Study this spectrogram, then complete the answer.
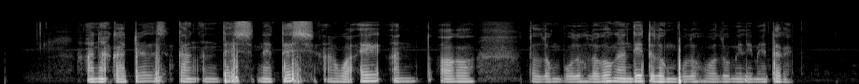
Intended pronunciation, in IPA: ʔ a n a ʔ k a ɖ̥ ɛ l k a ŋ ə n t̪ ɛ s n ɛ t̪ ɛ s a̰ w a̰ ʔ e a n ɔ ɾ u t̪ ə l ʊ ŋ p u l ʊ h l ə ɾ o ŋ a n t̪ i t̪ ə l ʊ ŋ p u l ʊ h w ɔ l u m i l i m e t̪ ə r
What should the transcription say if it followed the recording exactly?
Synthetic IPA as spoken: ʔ a n a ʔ k a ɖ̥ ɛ l k a ŋ ə n t̪ ɛ s n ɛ t̪ ɛ s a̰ w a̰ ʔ e a n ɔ ɾ ɔ t̪ ə l ʊ ŋ p u l ʊ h l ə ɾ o ŋ a n t̪ i t̪ ə l ʊ ŋ p u l ʊ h w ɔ l u m i l i m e t̪ ə r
